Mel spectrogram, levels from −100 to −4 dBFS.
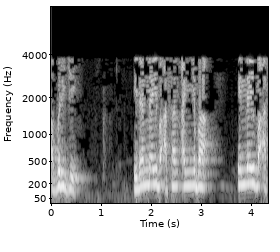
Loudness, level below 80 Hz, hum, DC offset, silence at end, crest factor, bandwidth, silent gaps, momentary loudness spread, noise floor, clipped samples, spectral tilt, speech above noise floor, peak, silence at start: -17 LUFS; -52 dBFS; none; under 0.1%; 0 s; 14 dB; 4 kHz; none; 10 LU; -56 dBFS; under 0.1%; -12 dB/octave; 41 dB; -2 dBFS; 0 s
